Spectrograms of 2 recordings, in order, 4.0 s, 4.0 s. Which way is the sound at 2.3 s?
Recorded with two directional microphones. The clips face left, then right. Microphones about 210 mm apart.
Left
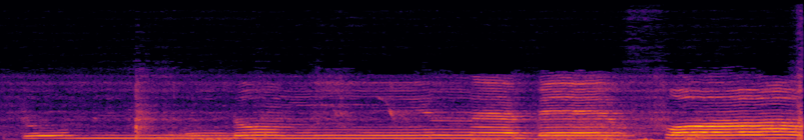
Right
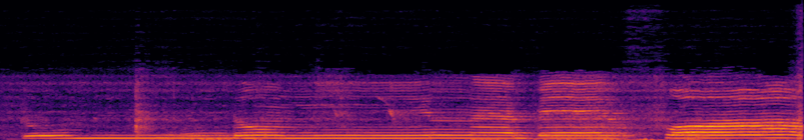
35° right (ahead or behind).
